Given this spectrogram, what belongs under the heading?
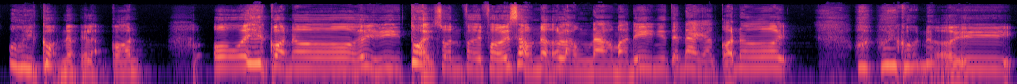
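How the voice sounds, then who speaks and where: A man voicing a parent who wails high over a dead son. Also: a little slow. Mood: wailing. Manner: high, keening wailing.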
